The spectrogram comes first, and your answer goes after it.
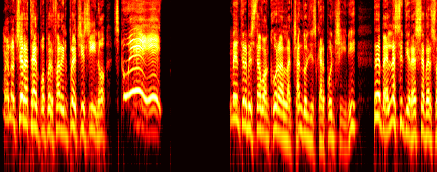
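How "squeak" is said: sharp high mouse squeak. Acted. Frightened mouse squeaks before the trip down.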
